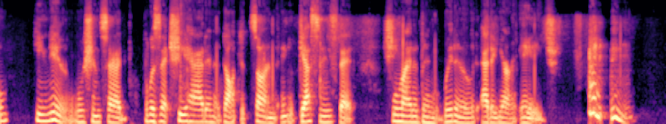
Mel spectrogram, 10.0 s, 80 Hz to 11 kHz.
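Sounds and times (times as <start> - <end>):
speech: 0.0 - 9.5
person clearing throat: 8.8 - 9.6.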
